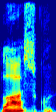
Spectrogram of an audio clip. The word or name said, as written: la'sgw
